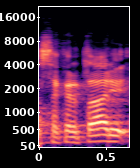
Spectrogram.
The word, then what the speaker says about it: secretária: Na palavra secretária, eu não separei o i e o a.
